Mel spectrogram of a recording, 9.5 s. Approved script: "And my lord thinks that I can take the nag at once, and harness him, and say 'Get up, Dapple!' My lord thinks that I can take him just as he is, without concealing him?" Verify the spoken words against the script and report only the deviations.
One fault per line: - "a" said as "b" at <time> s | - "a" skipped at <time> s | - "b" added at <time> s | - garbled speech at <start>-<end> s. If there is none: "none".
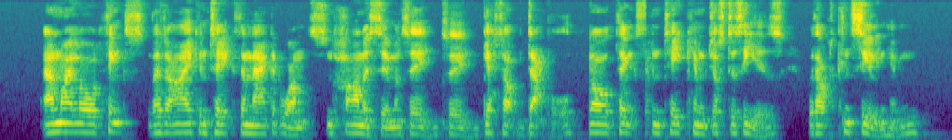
- "say" added at 4.4 s
- "My" skipped at 5.8 s
- "that I" skipped at 6.5 s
